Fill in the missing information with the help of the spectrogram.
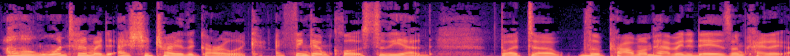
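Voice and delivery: normal talking voice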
